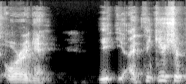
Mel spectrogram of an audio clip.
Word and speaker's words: Oregon: live here I'm sorry it's not Oregon it's Oregon I think you should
